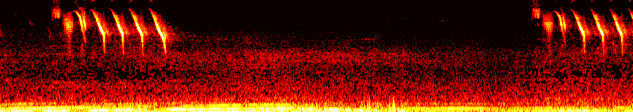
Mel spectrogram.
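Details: Bananaquit singing in the song style called belga: a quick burst of five thin, high, downward-sliding notes, a long pause, then another similar burst, over a steady low hum.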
